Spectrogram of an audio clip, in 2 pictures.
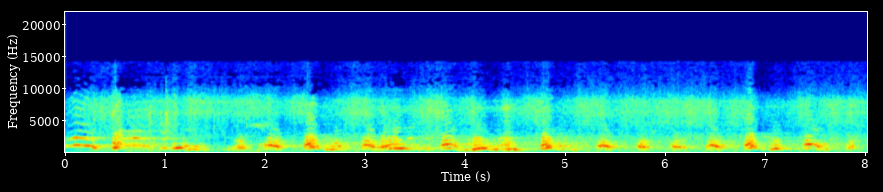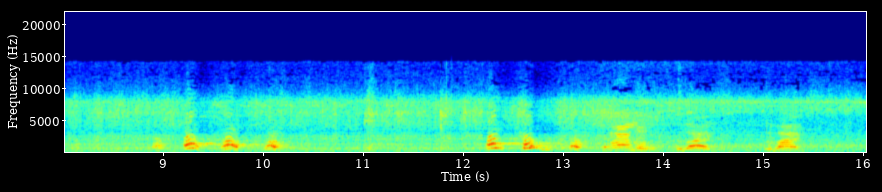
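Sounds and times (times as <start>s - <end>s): dog barking rapidly: 0.4s - 8.0s, 8.9s - 10.3s, 12.2s - 13.4s.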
